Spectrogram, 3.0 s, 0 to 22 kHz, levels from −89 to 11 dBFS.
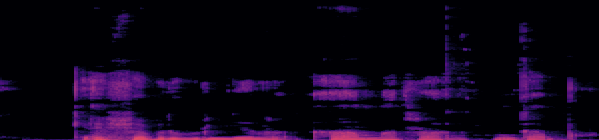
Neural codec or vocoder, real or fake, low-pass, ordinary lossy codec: none; real; none; none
